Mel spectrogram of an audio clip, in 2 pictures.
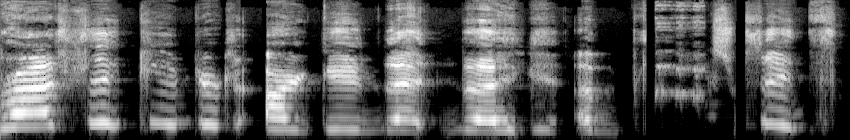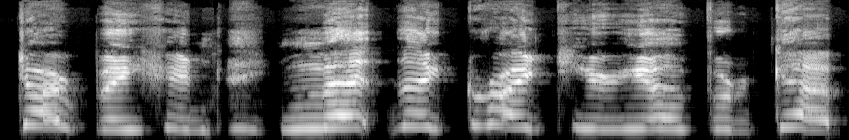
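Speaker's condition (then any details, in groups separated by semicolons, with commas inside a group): Physical speech impairment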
